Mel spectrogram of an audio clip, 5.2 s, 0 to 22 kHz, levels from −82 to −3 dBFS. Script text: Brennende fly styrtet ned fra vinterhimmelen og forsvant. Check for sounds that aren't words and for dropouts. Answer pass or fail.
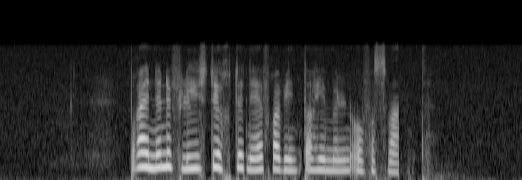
fail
